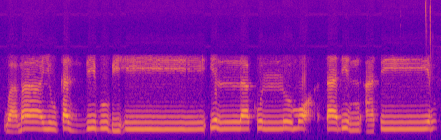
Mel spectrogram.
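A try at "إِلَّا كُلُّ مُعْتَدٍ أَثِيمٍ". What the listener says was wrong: Illa kullu ya. La-nya dua harakat. Illa kullu mu'tadin.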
